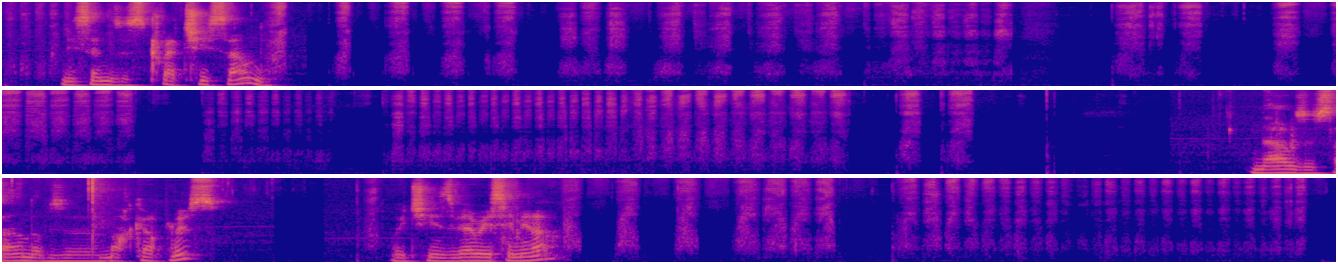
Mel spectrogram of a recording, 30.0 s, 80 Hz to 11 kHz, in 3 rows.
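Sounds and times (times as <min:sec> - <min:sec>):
stylus scratching on tablet screen: 0:00.0 - 0:00.9, 0:01.9 - 0:07.7, 0:08.4 - 0:09.0, 0:09.6 - 0:11.0, 0:11.6 - 0:17.3, 0:21.8 - 0:23.0, 0:23.8 - 0:29.9.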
